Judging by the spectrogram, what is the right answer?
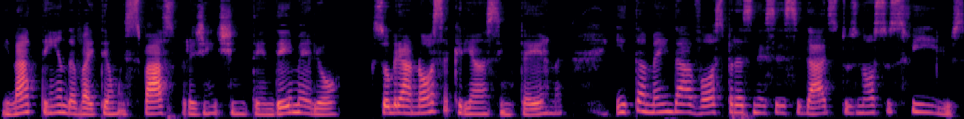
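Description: Recorded very cleanly against a silent background, a woman talks at a moderate pace with a medium pitch and ordinary pitch variation. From Brazil, Minas Gerais. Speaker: podcast co-host, parenting educator, psychologist. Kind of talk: casual podcast talk.

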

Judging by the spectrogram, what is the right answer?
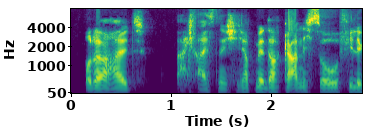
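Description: The sound is dry and close, with no echo, against a quiet background. The pace is very fast. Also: man. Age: 20s. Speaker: gaming video editor. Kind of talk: casual chat.

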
